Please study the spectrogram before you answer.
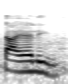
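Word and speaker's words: ptyalin: It contain an enzyme called टायलिन, P silent होता है।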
